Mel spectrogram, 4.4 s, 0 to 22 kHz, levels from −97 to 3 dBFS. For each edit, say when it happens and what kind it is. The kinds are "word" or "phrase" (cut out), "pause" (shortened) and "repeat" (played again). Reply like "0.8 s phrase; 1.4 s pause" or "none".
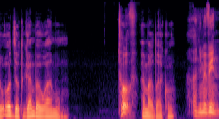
none

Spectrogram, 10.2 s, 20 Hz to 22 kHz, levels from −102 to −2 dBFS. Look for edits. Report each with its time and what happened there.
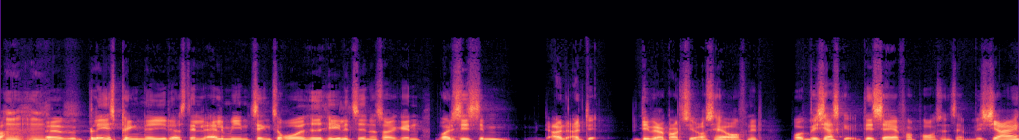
4.3 s pause

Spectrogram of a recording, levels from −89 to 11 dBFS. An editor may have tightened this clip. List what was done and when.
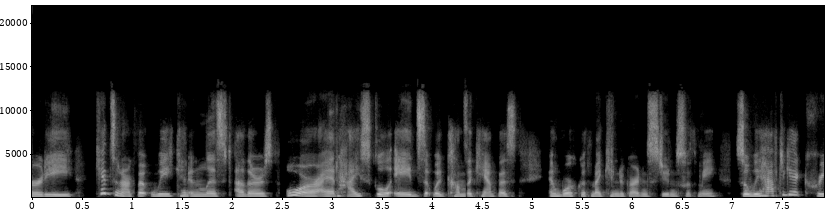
1.0 s word; 1.5 s word; 2.5 s pause; 4.3 s word; 7.0 s pause

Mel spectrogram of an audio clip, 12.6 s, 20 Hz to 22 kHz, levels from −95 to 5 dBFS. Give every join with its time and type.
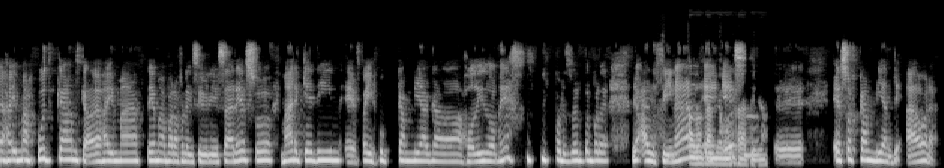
3.7 s pause

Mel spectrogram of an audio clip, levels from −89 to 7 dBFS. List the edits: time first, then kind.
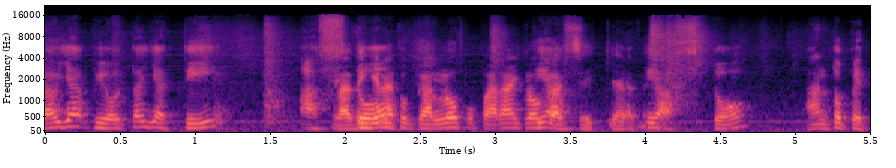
2.3 s word; 2.8 s word; 3.2 s word

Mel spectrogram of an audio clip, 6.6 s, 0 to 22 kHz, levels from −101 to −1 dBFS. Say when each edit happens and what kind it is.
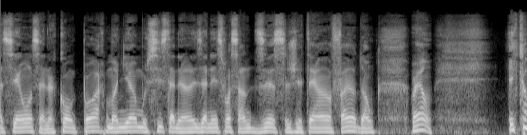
none

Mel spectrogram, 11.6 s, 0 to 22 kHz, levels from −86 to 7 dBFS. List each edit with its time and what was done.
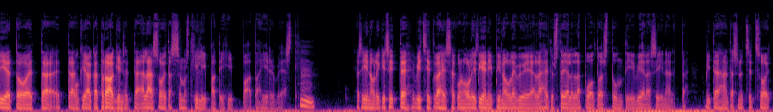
1.1 s word; 1.8 s word; 7.2 s word

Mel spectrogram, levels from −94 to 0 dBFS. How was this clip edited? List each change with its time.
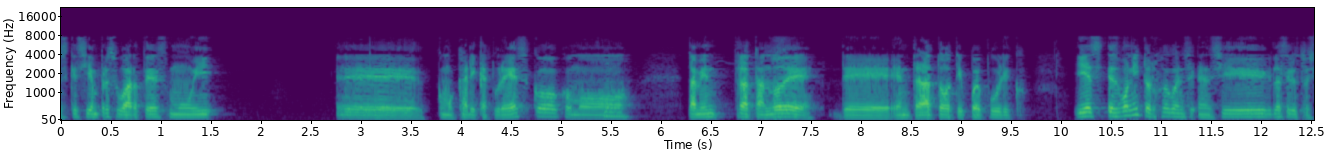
3.7 s pause; 7.6 s pause

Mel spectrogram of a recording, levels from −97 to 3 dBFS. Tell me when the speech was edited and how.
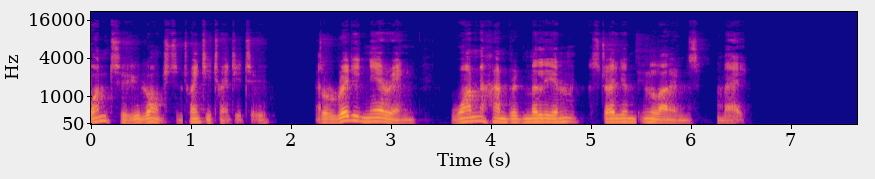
0.9 s word; 2.3 s word; 5.4 s word; 6.3 s word

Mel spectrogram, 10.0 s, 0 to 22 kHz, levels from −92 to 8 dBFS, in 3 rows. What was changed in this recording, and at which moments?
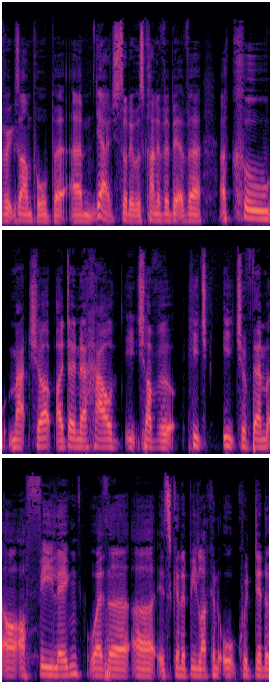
5.6 s pause; 7.7 s pause

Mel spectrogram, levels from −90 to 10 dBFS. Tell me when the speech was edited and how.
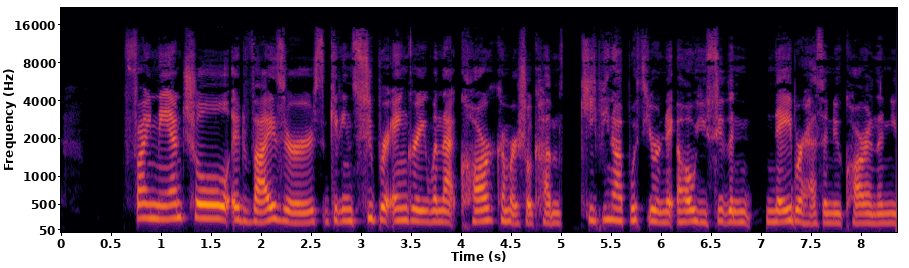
5.0 s phrase

